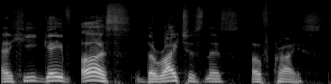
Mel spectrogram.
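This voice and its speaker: The speaker has an American accent and talks at a very slow pace. The recording is very clean, with a silent background. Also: man, dry, close sound with no echo. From Texas, Waco. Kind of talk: testimony. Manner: soft-spoken.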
